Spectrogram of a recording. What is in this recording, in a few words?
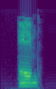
"aimed", English; adjectives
